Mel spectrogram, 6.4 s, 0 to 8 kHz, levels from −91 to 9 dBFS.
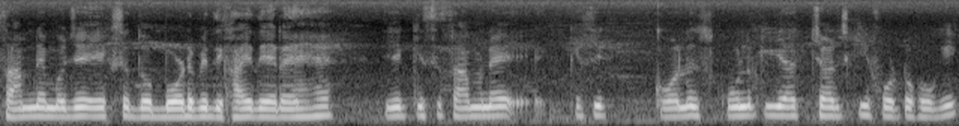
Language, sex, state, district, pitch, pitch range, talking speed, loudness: Hindi, male, Chandigarh, Chandigarh, 160 Hz, 150-170 Hz, 215 wpm, -15 LUFS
